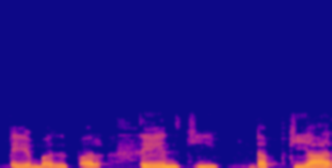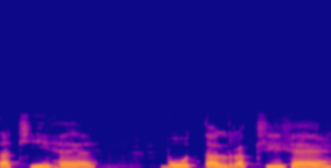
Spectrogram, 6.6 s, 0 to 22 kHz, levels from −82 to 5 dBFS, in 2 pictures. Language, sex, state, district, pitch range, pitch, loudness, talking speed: Hindi, female, Chhattisgarh, Korba, 260-285 Hz, 275 Hz, -17 LUFS, 90 wpm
